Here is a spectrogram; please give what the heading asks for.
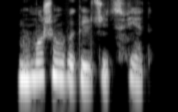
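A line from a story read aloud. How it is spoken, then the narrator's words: Timid question. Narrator (Russian): робко спросил я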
